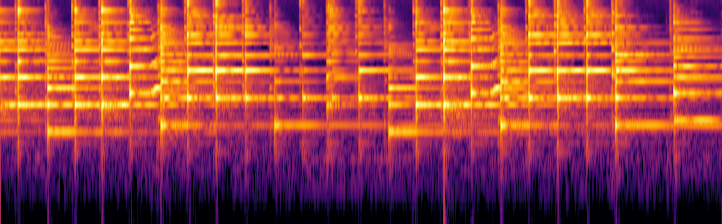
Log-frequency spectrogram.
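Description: AI-generated guzheng-style plucked zither melody, a steady run of single plucked notes ringing out, with a few notes bent upward in pitch.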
